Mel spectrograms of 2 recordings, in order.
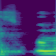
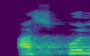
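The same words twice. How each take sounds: First: स्कूल said "iskul", short i first; correct form. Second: स्कूल with an a- in front, "askul"; wrong form. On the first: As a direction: start स्कूल on a light "is". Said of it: "स्कूल होता है". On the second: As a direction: say अस्कुल starting on "as". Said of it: "नहीं होता है". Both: Shown as a demonstration.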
